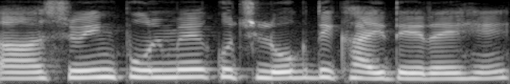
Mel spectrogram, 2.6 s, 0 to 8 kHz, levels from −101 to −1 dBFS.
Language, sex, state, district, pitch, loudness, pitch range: Hindi, female, Bihar, Begusarai, 230 Hz, -18 LUFS, 215-255 Hz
